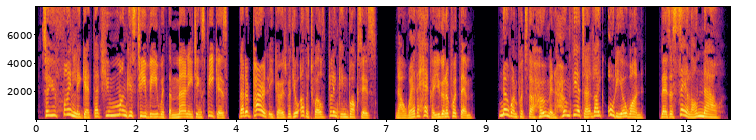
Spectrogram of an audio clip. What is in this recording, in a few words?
English Hard Sell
